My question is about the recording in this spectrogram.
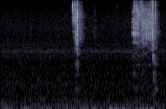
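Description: A single short, crisp click from metal tweezers working at the replacement display's cable, about halfway through, over faint room tone.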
